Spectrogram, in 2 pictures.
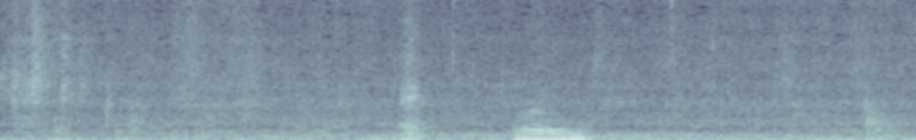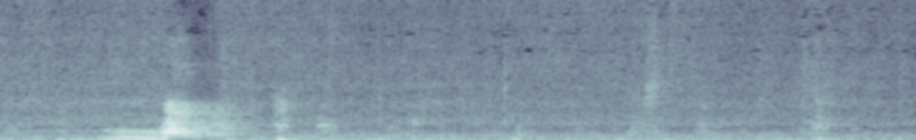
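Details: Totle, a Cardigan Welsh Corgi, playing at home with a squeaky toy; two short, low, gruff barks near three and five seconds, with scattered light clicks and a faint steady hum between them.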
